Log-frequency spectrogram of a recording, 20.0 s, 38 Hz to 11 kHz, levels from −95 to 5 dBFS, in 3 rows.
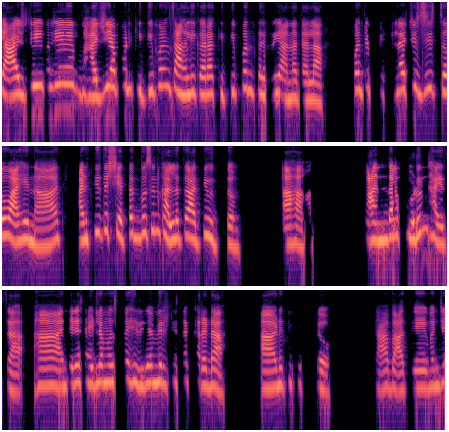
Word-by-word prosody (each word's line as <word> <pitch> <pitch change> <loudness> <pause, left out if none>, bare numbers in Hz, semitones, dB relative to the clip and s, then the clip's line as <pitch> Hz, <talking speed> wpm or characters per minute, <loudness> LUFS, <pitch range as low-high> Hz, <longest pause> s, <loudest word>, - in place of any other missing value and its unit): ते - - +3
अशी 260 +9 +5
म्हणजे 385 +3 +1
भाजी 240 +6 +3
आपण 345 -1 +2
किती 295 -2 -2
पण 370 -1 -2
चांगली 275 -3 +4
करा 265 0 +1
किती 260 +2 -7
पण 335 -3 -1
तर्री 270 +1 -3
आणा 225 -4 -1
त्याला, 210 -2 -1 0.5
पण 315 -1 +1
ते - - -5 0.2
पिठल्याची 300 +6 -3
जी 305 +6 -3
चव 290 0 +4
आहे 245 +2 +5
ना 215 -6 0 0.6
आणि 240 +2 +5
ती 335 - 0
ते 355 - +1
शेतात 305 -1 +1
बसून 340 +2 -2
खाल्लं 255 -3 +5
तर 295 - +1
अति 260 0 +4
उत्तम. 205 -6 -3 0.7
आहाहा! 210 -1 +3 1.0
कांदा 245 +3 +6
फोडून 290 +5 0
खायचा, 210 -6 -1 0.3
हां 230 0 -1 0.2
आणि 215 +1 -1
त्याच्या 255 +2 +1
साईडला 255 0 -2
मस्त 260 +4 -3
हिरव्या 255 -2 -2
मिरचीचा 260 +1 -4 0.2
खर्डा 225 -3 +1 0.7
आणि 215 +3 +1
ते 235 +3 -14
पिठलं. 220 -3 -9 0.7
क्या 200 +1 -4
बात 200 -3 -2 0.2
है. 210 0 -2
म्हणजे 225 +4 -4
255 Hz, 145 wpm, -21 LUFS, 225-295 Hz, 1.0 s, कांदा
